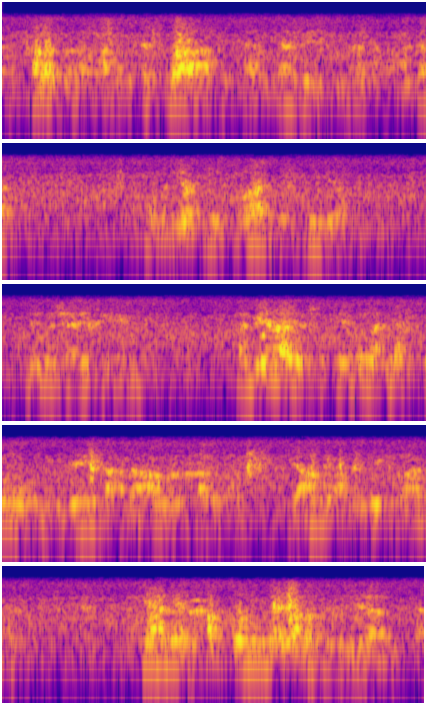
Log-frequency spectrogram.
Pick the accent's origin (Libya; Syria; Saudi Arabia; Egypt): Syria; also born or lived in Albania; now in Amman, Jordan; عندنا في عمان وهو أولا ألباني وسوري مثلي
